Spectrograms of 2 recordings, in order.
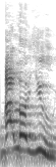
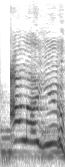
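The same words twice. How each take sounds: First: It is said in a serious, focused tone. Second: It is said in a light, playful tone.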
